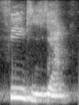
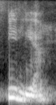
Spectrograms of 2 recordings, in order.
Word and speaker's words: filha: Milho, muralha, filha. Tá. Se você ainda tem dificuldade em fazer esse som, já, que você vai fazer? Você vai falar como se tivesse um i no lugar do H. Filha, filha, filha, filha, filha, filha, filho.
